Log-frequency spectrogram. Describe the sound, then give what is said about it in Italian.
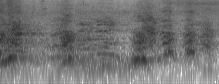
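Dogs bark and yip in a few short bursts beneath a man speaking Italian, with the barks rising over his voice at intervals. “Ma vedete, parliamo noi, ma qua anche i cani, chissà di chi parlano, che argomenti affrontano. Noi parliamo di coronavirus, chissà se loro... Perché anche i cani abbaiano,”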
